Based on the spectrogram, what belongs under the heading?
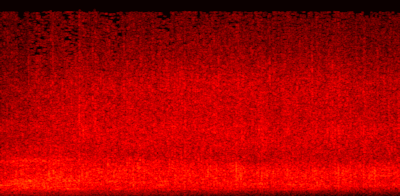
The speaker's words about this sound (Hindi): और शायद अगली पंक्ति पर फिर ज्यादा तालियां बजे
